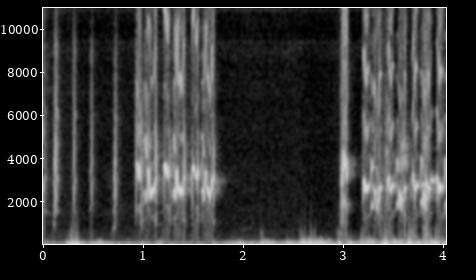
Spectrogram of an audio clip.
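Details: Sooty-headed bulbul, locally called kutilang, singing energetically: sharp clicking notes, then two bursts of quick bubbly whistled phrases around one second long, separated by a pause, with low rumbling background noise.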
